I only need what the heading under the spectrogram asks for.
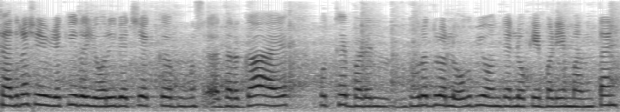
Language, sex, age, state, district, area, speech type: Dogri, female, 30-45, Jammu and Kashmir, Reasi, rural, spontaneous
